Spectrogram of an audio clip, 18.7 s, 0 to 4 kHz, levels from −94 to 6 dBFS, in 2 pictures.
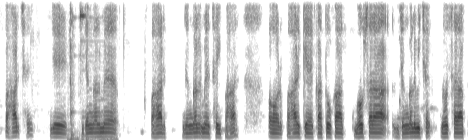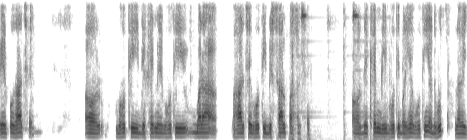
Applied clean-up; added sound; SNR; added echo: neural mask model RNNoise.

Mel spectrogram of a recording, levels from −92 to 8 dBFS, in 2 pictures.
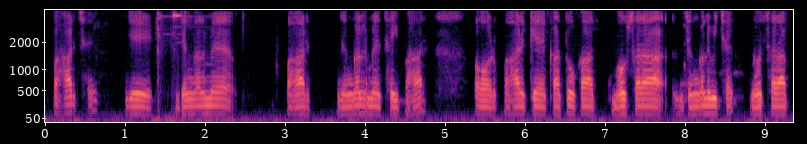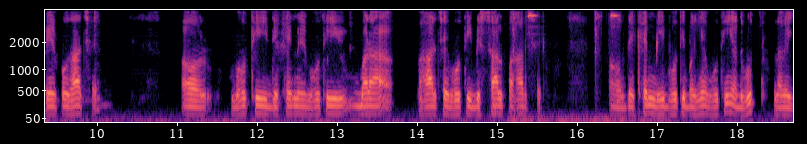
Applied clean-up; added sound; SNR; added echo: neural diffusion model UNIVERSE++.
